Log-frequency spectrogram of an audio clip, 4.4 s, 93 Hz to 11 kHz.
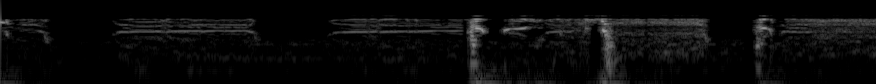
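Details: Peregrine falcon at PGE Toruń, Poland, on 7 May 2022, as the male brings another prey delivery: drawn-out, harmonic wailing calls in short bouts with brief gaps, with two or three sharp knocks and thumps midway.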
